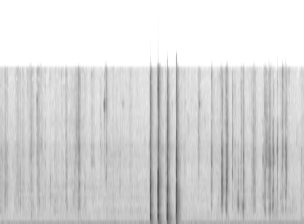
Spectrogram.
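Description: Kitchen handling sounds at a counter: four quick, sharp clicks a little after halfway, then lighter scattered ticks, over a faint steady hum.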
